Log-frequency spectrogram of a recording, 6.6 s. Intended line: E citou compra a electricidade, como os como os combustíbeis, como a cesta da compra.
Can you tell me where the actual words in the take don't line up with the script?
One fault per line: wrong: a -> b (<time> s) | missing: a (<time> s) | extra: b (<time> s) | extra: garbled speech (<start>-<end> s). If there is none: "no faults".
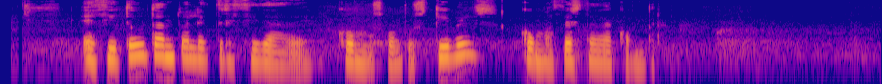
wrong: compra -> tanto (1.2 s)
missing: como os (2.9 s)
